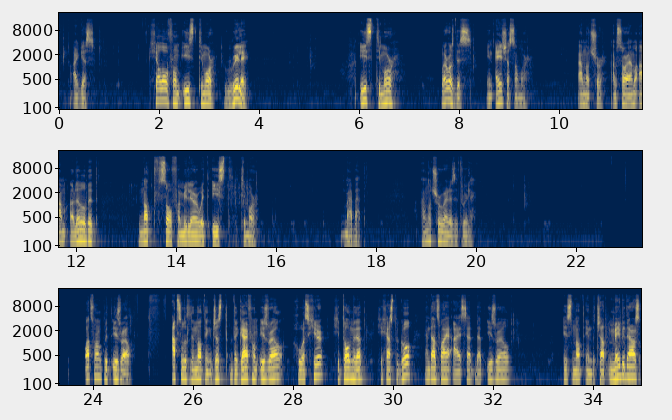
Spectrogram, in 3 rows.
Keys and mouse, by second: 3.1 alt+q, 4.0-12.7 drag, 12.7-20.5 ctrl+alt+right drag, 14.7 [, 14.9 [, 15.0 [, 15.2 [, 20.5-28.3 alt+drag, 29.0 alt+q, 32.3 alt+q, 33.0-34.9 drag, 33.3 1, 34.1 [, 34.2 [, 34.4 [.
